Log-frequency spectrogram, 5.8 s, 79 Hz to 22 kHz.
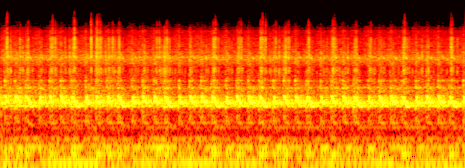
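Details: Allis Chalmers 175 diesel tractor just reassembled, started after bleeding the injection pump: even, steady diesel clatter at a fast tick-over with no misfire or knock; normal idle.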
